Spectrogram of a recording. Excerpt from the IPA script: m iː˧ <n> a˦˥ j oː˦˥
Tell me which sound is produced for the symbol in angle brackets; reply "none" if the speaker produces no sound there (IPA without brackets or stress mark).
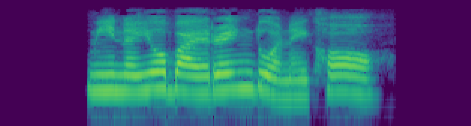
n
